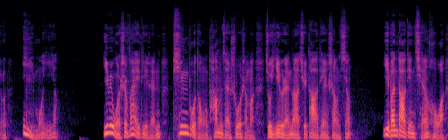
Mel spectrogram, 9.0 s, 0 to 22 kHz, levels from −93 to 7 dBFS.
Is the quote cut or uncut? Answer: cut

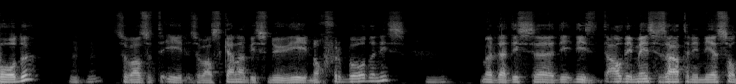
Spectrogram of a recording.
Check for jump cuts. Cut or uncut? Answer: cut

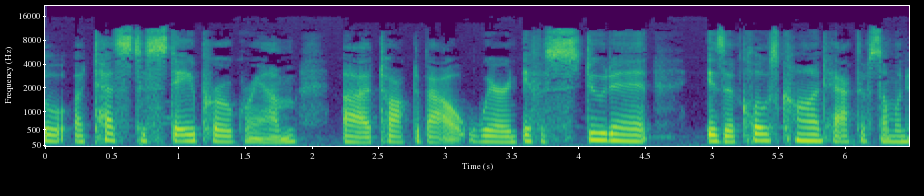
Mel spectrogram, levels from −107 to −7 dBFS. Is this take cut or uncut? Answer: cut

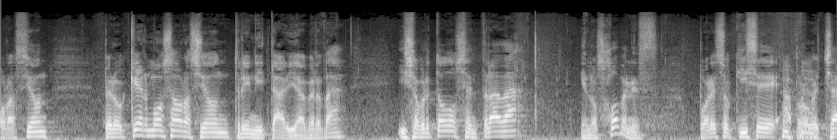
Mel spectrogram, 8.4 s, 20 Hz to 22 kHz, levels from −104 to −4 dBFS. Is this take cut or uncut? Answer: uncut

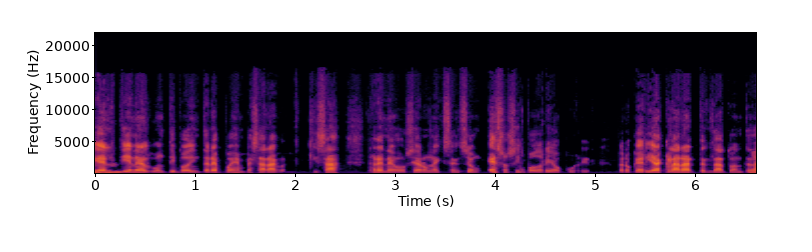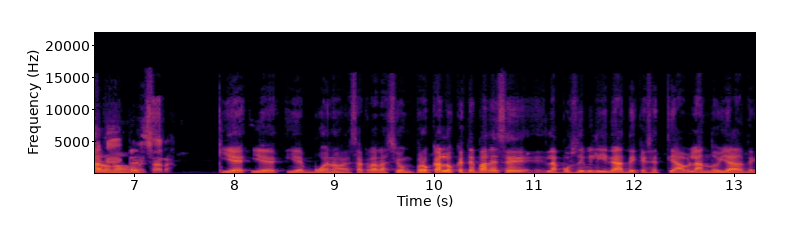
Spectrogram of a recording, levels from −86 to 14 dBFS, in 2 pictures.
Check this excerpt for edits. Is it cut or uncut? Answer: cut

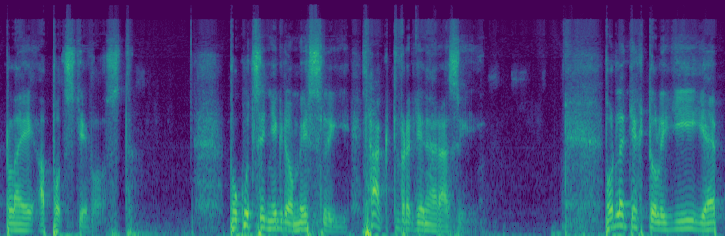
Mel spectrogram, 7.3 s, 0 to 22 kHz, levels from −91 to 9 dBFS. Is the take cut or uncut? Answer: cut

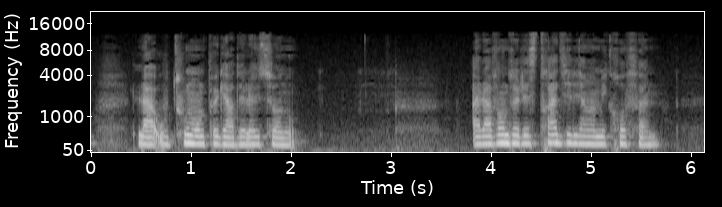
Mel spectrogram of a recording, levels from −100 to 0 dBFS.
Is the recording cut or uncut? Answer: cut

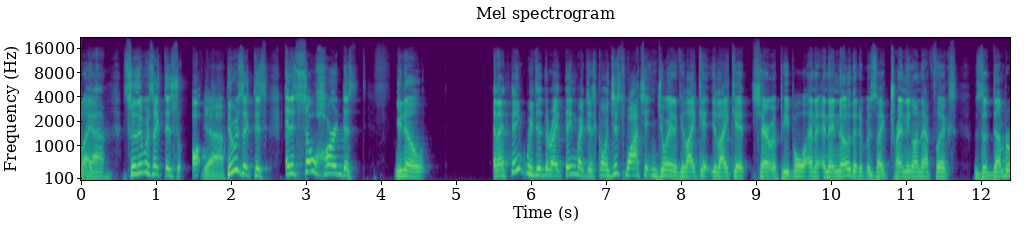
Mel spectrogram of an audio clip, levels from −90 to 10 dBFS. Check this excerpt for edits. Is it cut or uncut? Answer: uncut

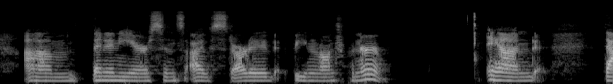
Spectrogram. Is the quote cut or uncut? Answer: uncut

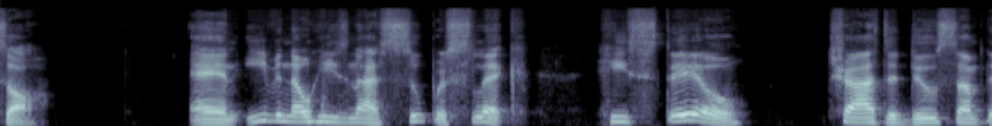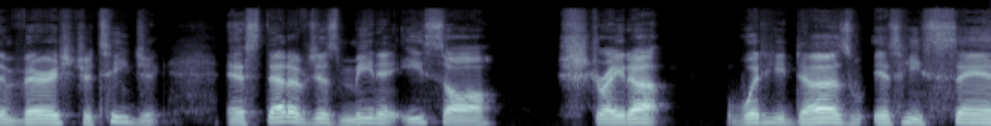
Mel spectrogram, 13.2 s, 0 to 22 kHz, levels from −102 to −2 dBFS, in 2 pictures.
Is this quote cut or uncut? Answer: uncut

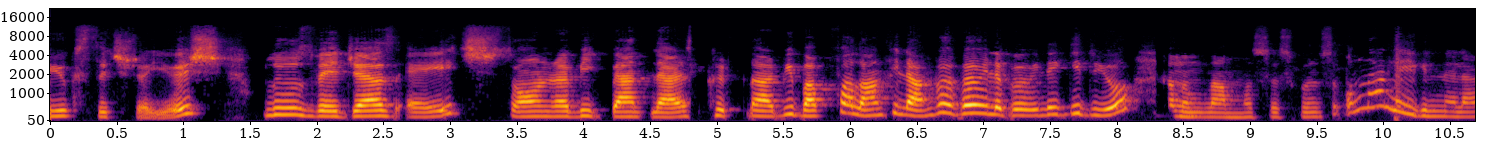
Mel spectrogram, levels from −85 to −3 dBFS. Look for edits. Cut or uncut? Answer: cut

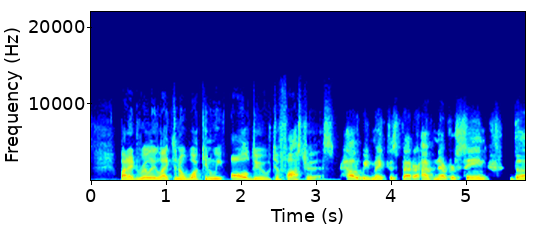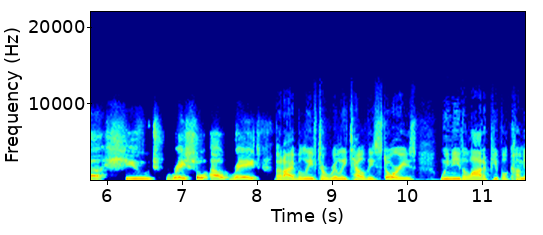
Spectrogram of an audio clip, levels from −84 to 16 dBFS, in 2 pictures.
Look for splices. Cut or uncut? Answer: cut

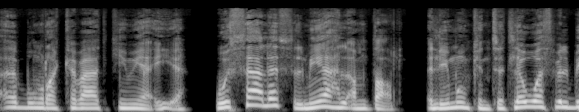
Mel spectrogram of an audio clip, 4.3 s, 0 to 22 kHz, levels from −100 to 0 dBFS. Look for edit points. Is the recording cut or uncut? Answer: cut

